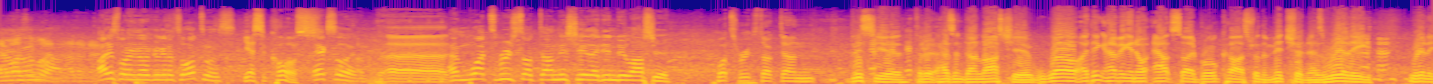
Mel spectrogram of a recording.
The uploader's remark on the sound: Live From Rootstock. Drank a few too many wines before hitting record but managed to stumble their way through a handful of interviews with some of the biggest stars of natural wine.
